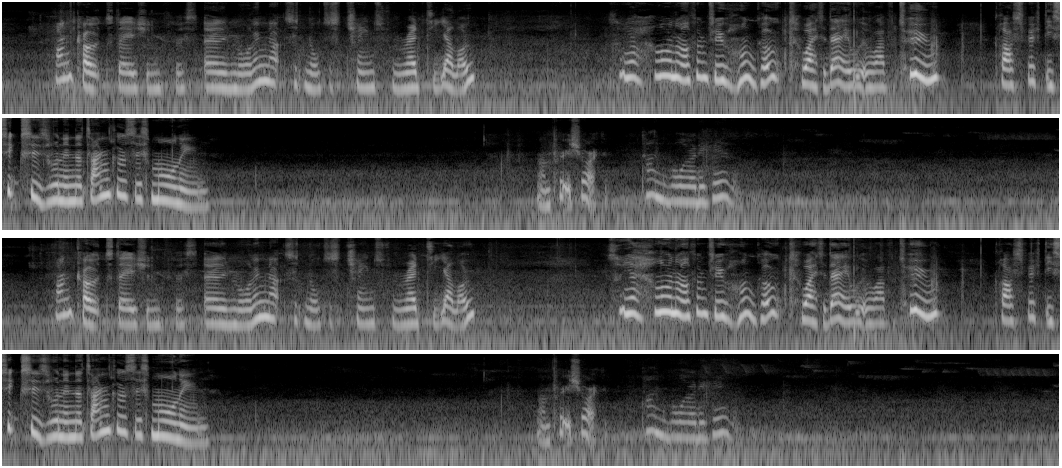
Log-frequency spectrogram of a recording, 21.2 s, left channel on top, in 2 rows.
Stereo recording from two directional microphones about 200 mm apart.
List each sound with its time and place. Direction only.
0.5 s speech: 10° right (ahead or behind)
1.8 s a woman's voice: centre (ahead or behind)
6.0 s speech: 20° right (ahead or behind)
6.8 s a woman's voice: centre (ahead or behind)
8.5 s a woman's voice: 10° left (ahead or behind); by 12.5 s 10° right (ahead or behind)
15.9 s a woman's voice: 5° left (ahead or behind)
17.0 s speech: 15° left (ahead or behind)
